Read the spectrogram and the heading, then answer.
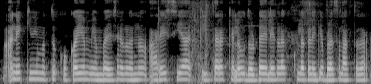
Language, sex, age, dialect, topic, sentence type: Kannada, female, 18-24, Central, agriculture, statement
